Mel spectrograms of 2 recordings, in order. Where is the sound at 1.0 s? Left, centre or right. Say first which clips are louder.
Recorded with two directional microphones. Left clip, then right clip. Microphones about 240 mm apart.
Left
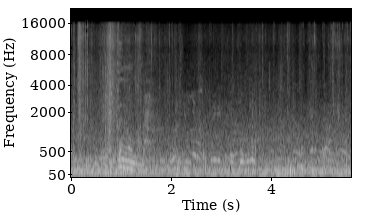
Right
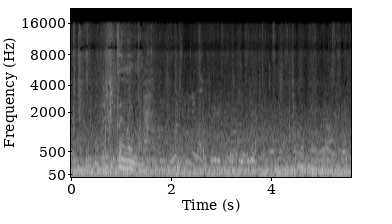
Even; centre.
